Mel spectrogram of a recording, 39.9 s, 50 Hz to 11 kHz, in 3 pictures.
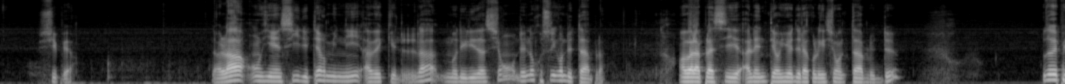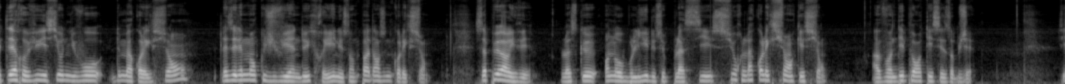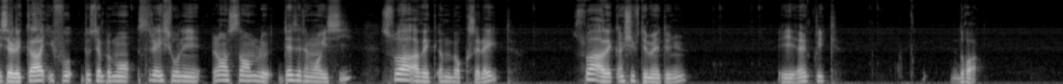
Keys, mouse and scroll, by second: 0.7 Tab, 1.1-1.6 scroll down 4, 1.6 a, 2.0-4.9 middle drag, 28.0 click, 31.7 b, 34.5-35.4 right drag, 35.4 click, 35.9 click, 36.7 shift+click, 37.4 shift+click.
